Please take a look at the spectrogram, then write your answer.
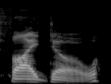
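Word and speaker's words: Fidough: in my life and its name is spelled f-i-d-o-u-g-h so it's fido so i don't know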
